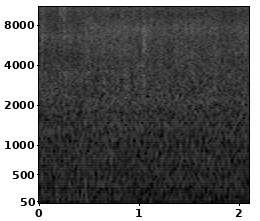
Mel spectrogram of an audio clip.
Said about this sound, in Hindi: जहां झमाझम बारिश का दौर देखने को मिला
